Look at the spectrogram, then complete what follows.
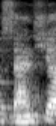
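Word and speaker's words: scientia: अब देखें इसकी जो सही प्रोनाउंसिएशन होगी वो साइंसिया होगी। कुछ लोग तो साइंसिया भी कहते हैं। ठीक है, तो वो भी सही है, ये भी सही है। साइंसिया कहें तो बेहतर रहेगा आपके लिए।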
